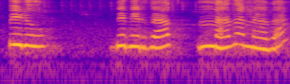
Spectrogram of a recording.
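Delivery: put-on high, loud child disbelief; can't believe it, like a small kid; amazed child. A narrator's reading. A child asks Ben if he truly sees nothing, amazed child voice.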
